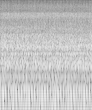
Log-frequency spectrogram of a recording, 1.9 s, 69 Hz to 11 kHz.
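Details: RevCon motorhome generator after sitting about 10 years with probably bad fuel, now with an oil change and two new spark plugs, running on Seafoam from a gas can for about ten minutes: loud, steady drone, even low pulse, no misses or surging.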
